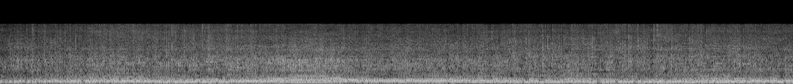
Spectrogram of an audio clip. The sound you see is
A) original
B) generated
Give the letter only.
B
